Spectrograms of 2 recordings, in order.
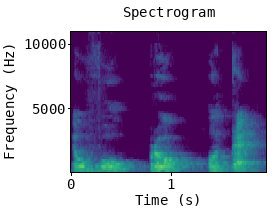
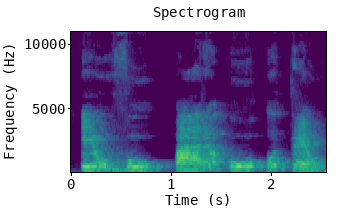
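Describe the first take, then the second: First: The words 'para o' merge into one syllable. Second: The words 'para o' are said in full. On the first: "para plus o pro" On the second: "Instead of you saying this"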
